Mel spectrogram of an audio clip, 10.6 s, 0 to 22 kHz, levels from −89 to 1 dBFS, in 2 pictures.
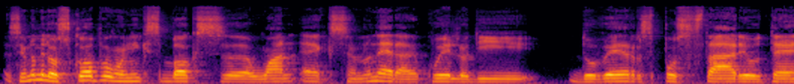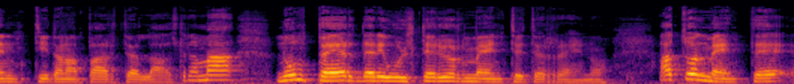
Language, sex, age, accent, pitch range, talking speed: Italian, male, 30-49, native, 130-170 Hz, 140 wpm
